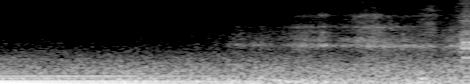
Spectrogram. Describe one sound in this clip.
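A young woman strums an acoustic guitar softly.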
